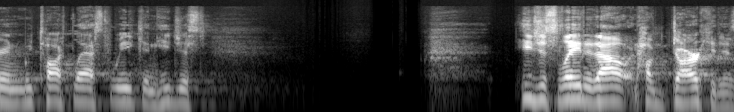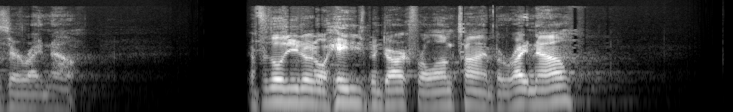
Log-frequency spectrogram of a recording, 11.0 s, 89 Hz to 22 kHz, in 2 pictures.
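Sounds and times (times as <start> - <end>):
man speaking: 0.0 - 1.6, 3.9 - 6.2, 7.4 - 9.9
man breathing: 1.6 - 2.2, 3.2 - 3.8.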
